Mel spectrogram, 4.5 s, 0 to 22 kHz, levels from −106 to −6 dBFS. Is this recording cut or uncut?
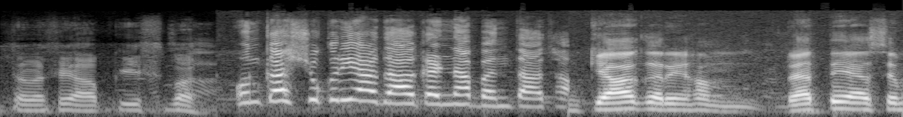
cut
